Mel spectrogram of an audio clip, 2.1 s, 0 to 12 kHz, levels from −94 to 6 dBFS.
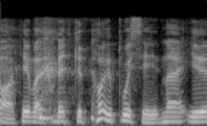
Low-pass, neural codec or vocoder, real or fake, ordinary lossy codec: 7.2 kHz; codec, 16 kHz, 4 kbps, FunCodec, trained on Chinese and English, 50 frames a second; fake; Opus, 64 kbps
